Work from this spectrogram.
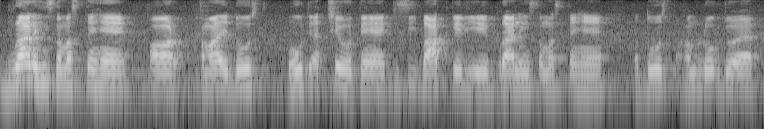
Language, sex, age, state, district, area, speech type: Urdu, male, 18-30, Bihar, Madhubani, urban, spontaneous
